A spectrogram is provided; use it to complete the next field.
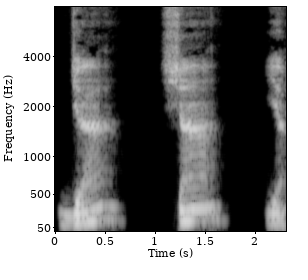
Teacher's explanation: makhrajnya tengah lidah bertemu dengan langit-langit atas. Ja, sya, ya, itu sama 3 itu.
